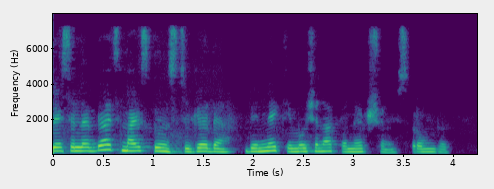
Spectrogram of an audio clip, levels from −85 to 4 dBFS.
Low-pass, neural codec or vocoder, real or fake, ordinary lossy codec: 7.2 kHz; codec, 16 kHz, 2 kbps, X-Codec, WavLM features, trained on Multilingual LibriSpeech; fake; MP3, 48 kbps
